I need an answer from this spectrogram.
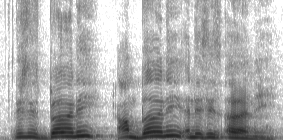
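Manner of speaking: mock-cheery Bernie and Ernie; hammed-up introduction. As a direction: play the pair as a double act. Councillors introducing themselves.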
